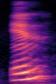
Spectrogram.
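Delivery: "in" with a plain n ending, no g; dropped g. Shown as a demonstration. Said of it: "the I N G either come, becomes".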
